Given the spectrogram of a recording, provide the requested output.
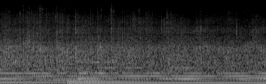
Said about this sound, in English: Can we just give a round of applause for those that raised their hand this morning?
